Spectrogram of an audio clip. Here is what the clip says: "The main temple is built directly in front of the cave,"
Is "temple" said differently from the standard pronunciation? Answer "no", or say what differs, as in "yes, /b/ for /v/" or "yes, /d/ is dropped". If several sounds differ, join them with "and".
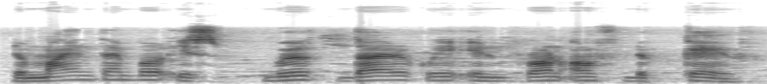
no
